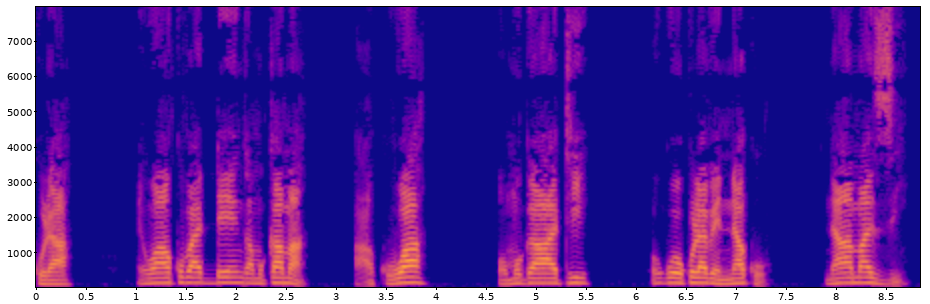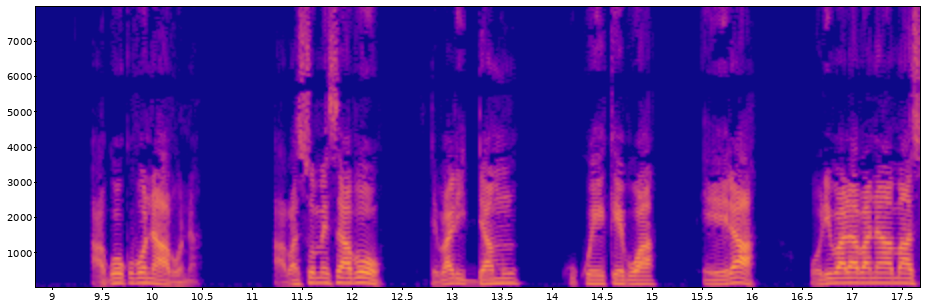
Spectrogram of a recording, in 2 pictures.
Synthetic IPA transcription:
kula | ne̞waːkuβadːe̞ŋɡamukama̰ː | kuwa | o̞muɡaːti | o̞ɡwo̞ːkulaβe̞nːakṵ | naːmazːḭ | a̰ɡo̞ːkuβo̞naːβo̞̰na̰ː | βaso̞me̞saβo̞ | te̞βalidːamu | kukwe̞ːke̞βwa | e̞ɾa | oliβalaβanaːma

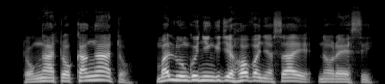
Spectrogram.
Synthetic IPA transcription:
tɔŋatɔkaŋatɔ̰ | malwoŋɡoɲiŋɡɪd͡ʒɛɦɔvaɲasajenɔɾɛsɪ

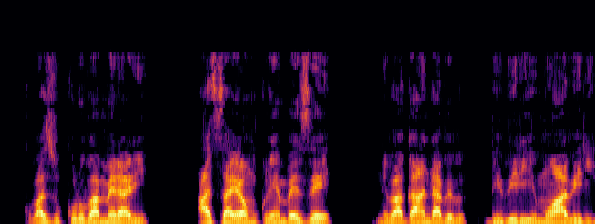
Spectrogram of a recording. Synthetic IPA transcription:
kuβazukuluβameɾaɾi | asajaomukule̞ːmbe̞ze̞ | neβaɡaːnda | βiβiɾimuaβiɾḭ

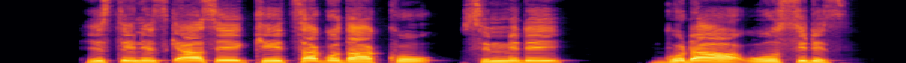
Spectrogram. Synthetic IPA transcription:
hɪst̪ːɪnɪskʼːɪjaːsɪke̞ːt͡sːɐɡɔd̪aːkːɔ | sɪmːɪd̪ɪ | ɡɔd̪aːwo̞ːsːɪd̪ɛs

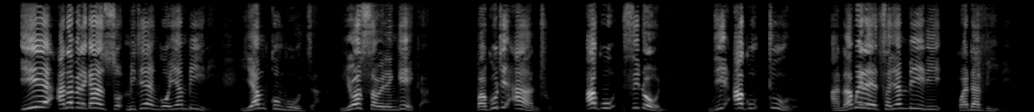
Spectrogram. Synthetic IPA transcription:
ijɛʔanapɛɾɛkansɔmitɛŋɡɔjambiɾḭ | jam̩kuŋɡud͡za̰ | jɔsawɛɾɛŋɡɛka | pak̬utiʔantʰu̥ | ak̬usiɗɔni | ndiʔak̬utuɾɔ̰ | anaɓwɛɾɛt͡sʰajambiɾi | kwaɗaviːɗɛ

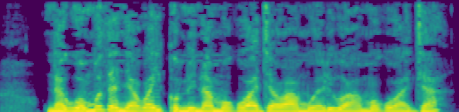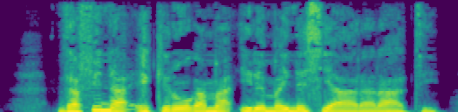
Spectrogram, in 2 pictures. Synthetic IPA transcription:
naɣwɔmoðɛɲawaikominamoɣwad͡ʑawamwɛɾiwamoɣwad͡ʑa | ðafinaʔekeɾoːɣamaʔiɾemaineɕjaːɾaɾaːtʰi

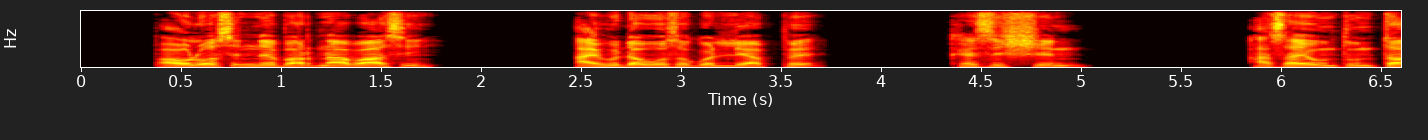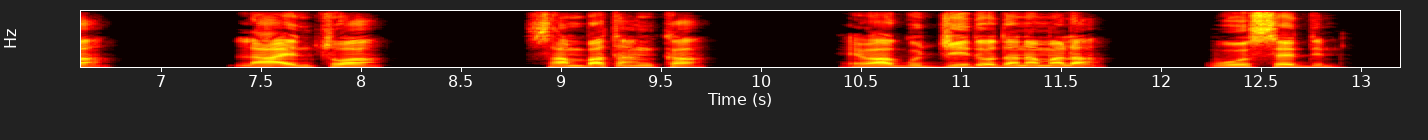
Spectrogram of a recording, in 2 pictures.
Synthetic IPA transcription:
pʼɐwlo̞ːsɪnːɛbɐɾnaːbaːsɪ | ʔɐjhʊd̪ɐwo̞ːs̬ɐɡɔlːɪjaːpːɛ | kɛs̬ɪʃːɪn | ʔɐ̰s̬ɐjʊnt̪̬ːʊnt̪ːɐ | laːʔɪnt͡sːʊwaː | sɐmbɐt̪ɐŋkːɐ | hɛ̰waːɡʊd͡ʒːiːd̪ɪɔd̪ɐnɐmɐlɐ | wo̞ːsːe̞ːd̪ːɪnɐ

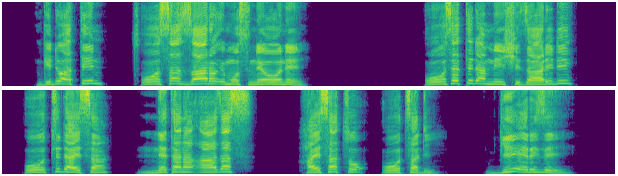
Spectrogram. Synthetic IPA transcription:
ɡɪd̪ɔɐt̪ːiːn | t͡sʼo̞ːsːɐszaːɾɔɪmɔsnɛo̞ːne̞ː | ʔo̞ːsɛt̪ːɪd̪ɐmiːʃːɪzaːɾɪd̪ɪ | o̞ːt͡sːɪd̪ɐjsːɐ | nɛt̪ɐnɐʔaːzɐs | hɐjsːɐt͡sːɔoːt͡sːɐd̪ɪ̰ | ɡiːɛɾɪzḛː

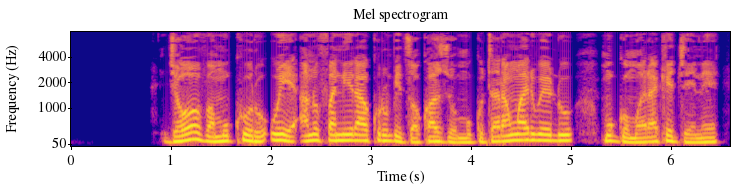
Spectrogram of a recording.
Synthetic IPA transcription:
d͡ʒe̞ɦo̞vʱamukʰuɾuʔuje̞ʔano̞faniɾakuɾumbid͡zwakwaʐo̞muɡʱutaɾamwaɾiwe̞ɗu | muɡʱo̞mo̞ɾake̞d͡ʐe̞ːne̞

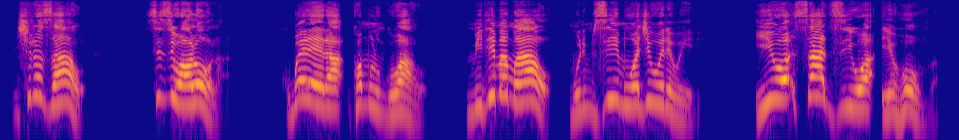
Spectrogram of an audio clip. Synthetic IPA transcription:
n̩t͡ʃʰitɔzawɔ | siziwalɔla̰ | kuɓwɛlɛɾakwamuluŋɡuwaːwɔ | m̩mitimamwawɔ | mulim̩zimuwat͡ʃiwɛɾɛwɛːɾɛ | iwɔsaːd͡ziwajɛɦɔːva̰

